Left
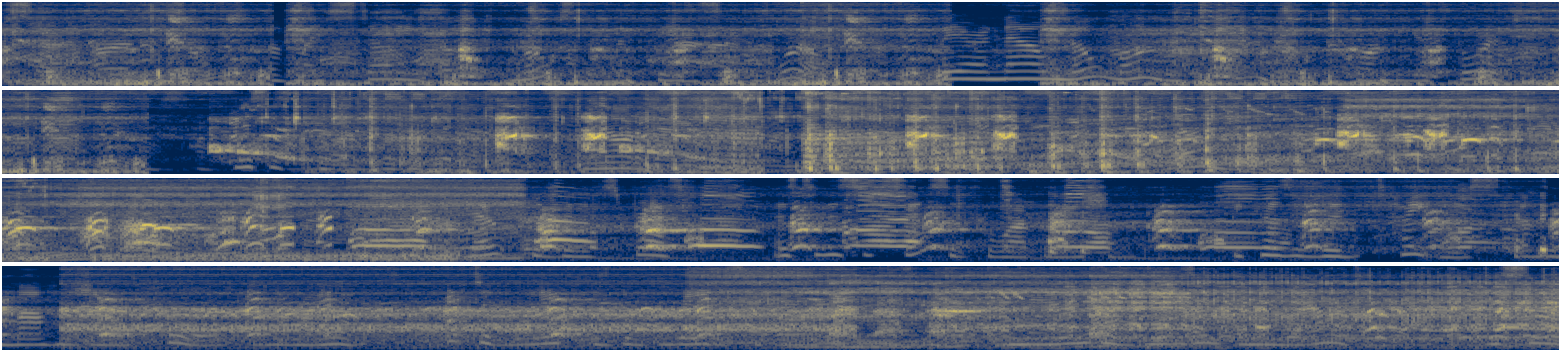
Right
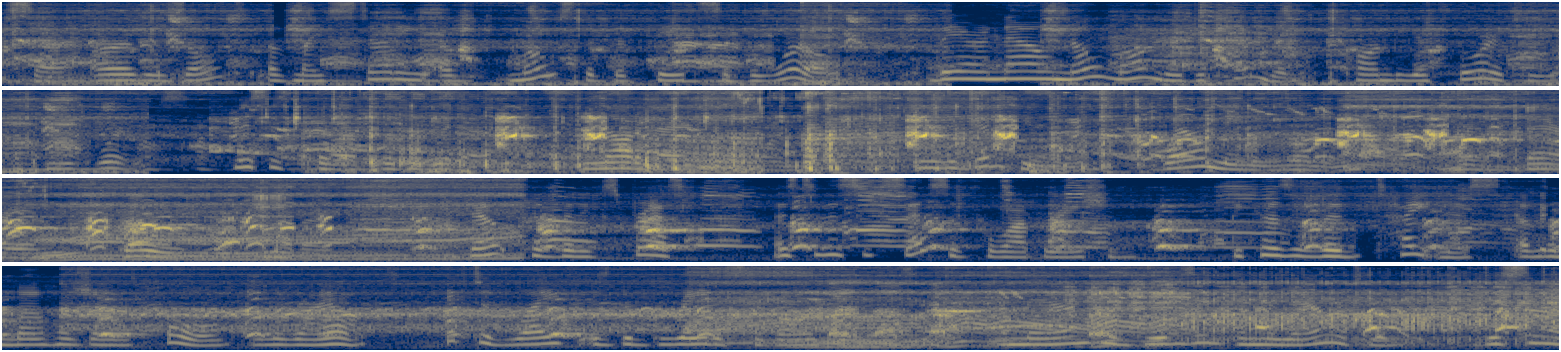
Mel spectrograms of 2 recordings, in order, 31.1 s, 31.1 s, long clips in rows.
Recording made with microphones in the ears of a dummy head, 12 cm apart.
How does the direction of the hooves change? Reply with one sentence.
In this clip you hear the hooves travel towards the left.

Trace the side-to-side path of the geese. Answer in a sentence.
In this clip you hear the geese move to the left.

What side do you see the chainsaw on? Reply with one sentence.
You can hear the chainsaw on the right.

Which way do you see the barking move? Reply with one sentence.
You can hear the barking travel towards the right.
